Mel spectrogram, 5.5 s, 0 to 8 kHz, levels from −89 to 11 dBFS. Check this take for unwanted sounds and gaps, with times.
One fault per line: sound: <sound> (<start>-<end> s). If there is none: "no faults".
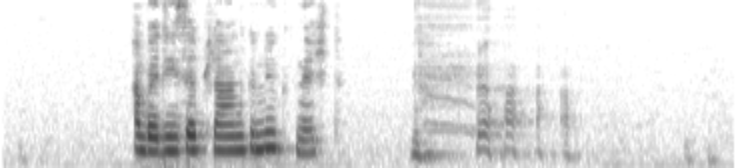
sound: laugh (3.1-4.4 s)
